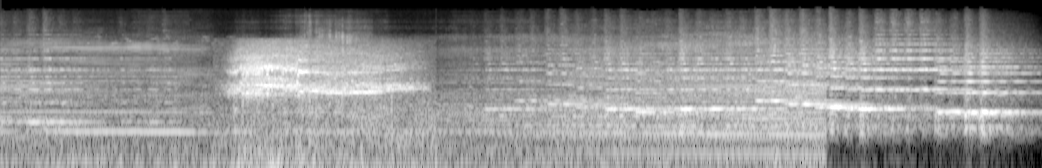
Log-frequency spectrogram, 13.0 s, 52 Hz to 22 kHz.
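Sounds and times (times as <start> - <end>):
model aeroplane engine passing: 0.0 - 10.4
background music: 5.9 - 13.0.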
